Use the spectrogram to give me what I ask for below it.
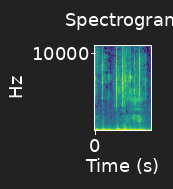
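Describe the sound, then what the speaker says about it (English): Fingers tap a computer keyboard in a short burst of light, closely spaced clicks, soft and near, with no talking over them. "I'm typing it"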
